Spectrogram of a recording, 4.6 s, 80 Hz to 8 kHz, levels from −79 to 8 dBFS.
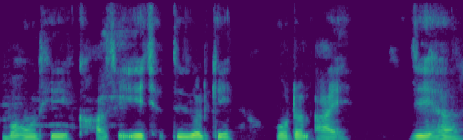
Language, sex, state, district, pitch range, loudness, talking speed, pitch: Chhattisgarhi, male, Chhattisgarh, Rajnandgaon, 120-140 Hz, -19 LUFS, 115 wpm, 130 Hz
